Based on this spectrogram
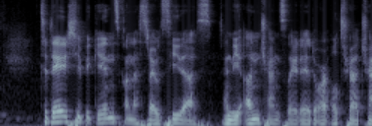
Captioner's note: spanish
